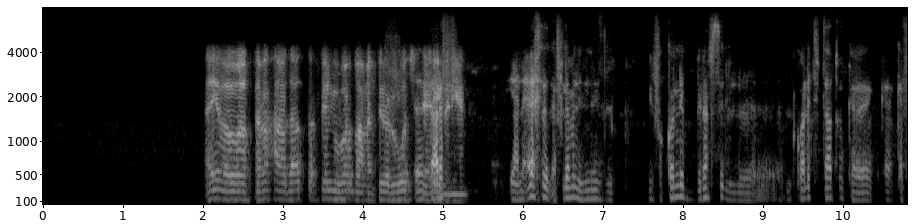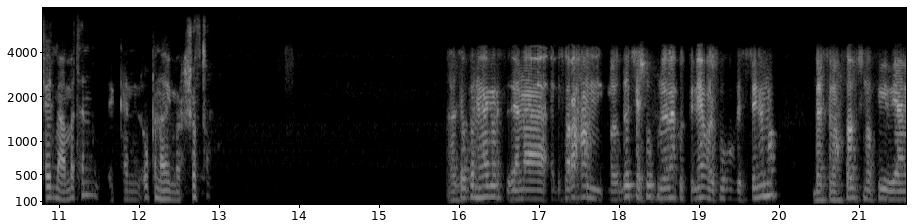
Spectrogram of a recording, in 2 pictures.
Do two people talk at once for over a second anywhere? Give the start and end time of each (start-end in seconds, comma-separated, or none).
none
